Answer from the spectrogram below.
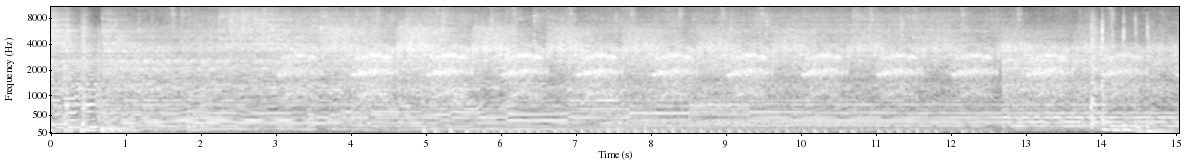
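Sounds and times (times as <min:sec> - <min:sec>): distorted guitar and bass: 0:00.0 - 0:15.0
fast pulsing low rhythm: 0:00.0 - 0:15.0.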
